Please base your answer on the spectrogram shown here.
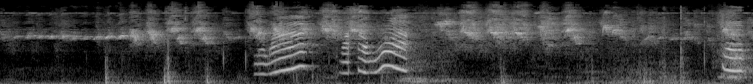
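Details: Pet talking parrot indoors, taught to say "radhe radhe" and "mummy papa"; a few rising, wavering speech-like syllables mid-clip among sharp broadband chirps and squawks, with faint room noise and clicks.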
